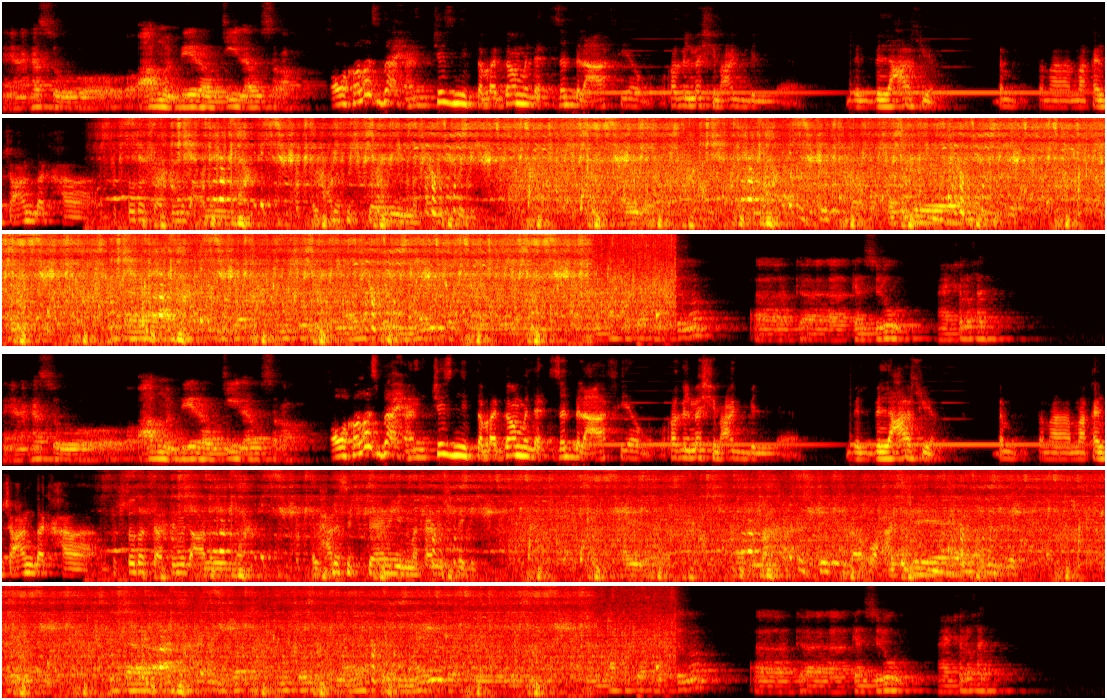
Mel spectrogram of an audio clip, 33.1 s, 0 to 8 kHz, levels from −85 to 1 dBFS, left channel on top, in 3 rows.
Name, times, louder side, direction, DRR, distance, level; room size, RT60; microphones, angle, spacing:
voice 1, 0.0-3.0 17.2-17.7 18.0-19.3 19.8-20.8 22.1-22.7 23.1-29.1 29.6-31.2 31.4-31.9, left 1 dB, 10° left, 0 dB, 3.5 m, -33 dB
voice 2, 3.3-8.0 8.4-9.4 9.9-13.5 14.1-15.8 18.3-21.4, right 4 dB, 85° right, 8 dB, 0.8 m, -30 dB
sound 1, 5.7-11.3, right 1 dB, 20° right, 2.7 m, -42 dB
sound 2, 11.9-28.0, left 9 dB, 85° left, 0.6 m, -25 dB
sound 3, 15.9-28.8, left 6 dB, 40° left, 0.6 m, -29 dB
20.0 x 8.9 x 6.5 m, 0.81 s
head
